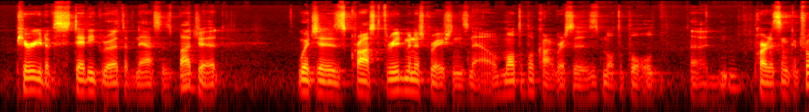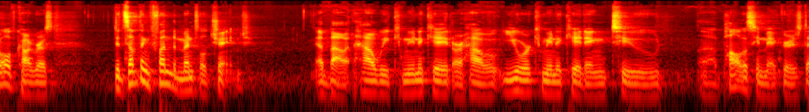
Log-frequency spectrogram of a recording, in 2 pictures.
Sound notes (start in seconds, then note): none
